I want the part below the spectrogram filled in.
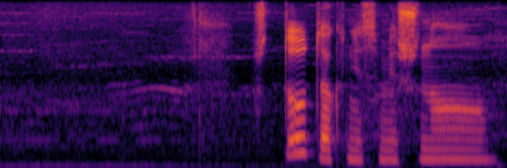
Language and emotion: Russian, sad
